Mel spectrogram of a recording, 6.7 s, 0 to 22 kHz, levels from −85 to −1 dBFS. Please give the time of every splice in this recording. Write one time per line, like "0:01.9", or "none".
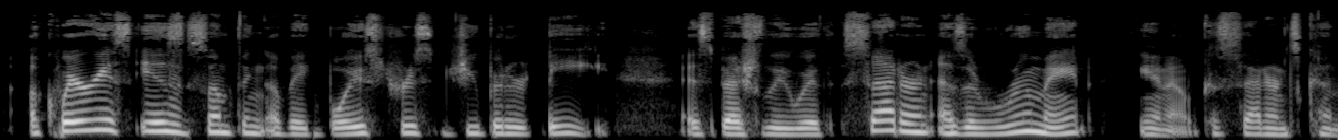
0:00.9
0:01.6
0:02.6

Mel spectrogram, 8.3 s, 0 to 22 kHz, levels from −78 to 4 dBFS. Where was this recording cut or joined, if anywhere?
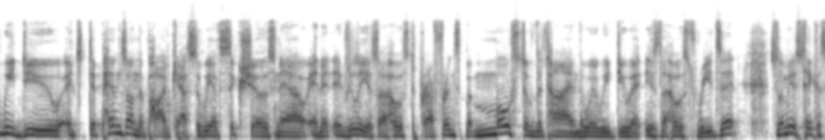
none

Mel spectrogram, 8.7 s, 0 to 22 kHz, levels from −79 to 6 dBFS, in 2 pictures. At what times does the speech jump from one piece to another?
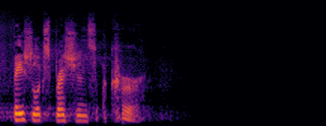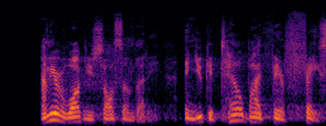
0:05.4

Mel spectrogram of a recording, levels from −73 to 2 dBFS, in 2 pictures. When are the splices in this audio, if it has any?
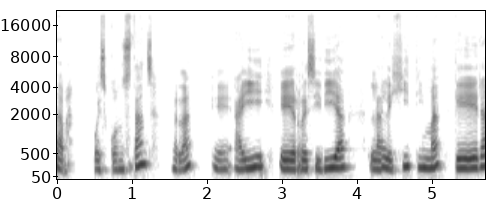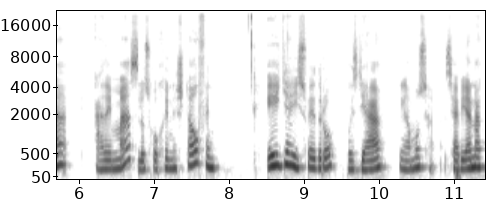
0:02.9
0:04.3
0:05.2
0:06.8
0:08.4
0:09.0
0:09.5

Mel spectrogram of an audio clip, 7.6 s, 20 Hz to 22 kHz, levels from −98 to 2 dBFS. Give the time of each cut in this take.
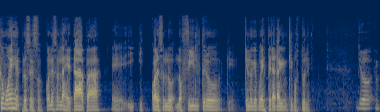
none

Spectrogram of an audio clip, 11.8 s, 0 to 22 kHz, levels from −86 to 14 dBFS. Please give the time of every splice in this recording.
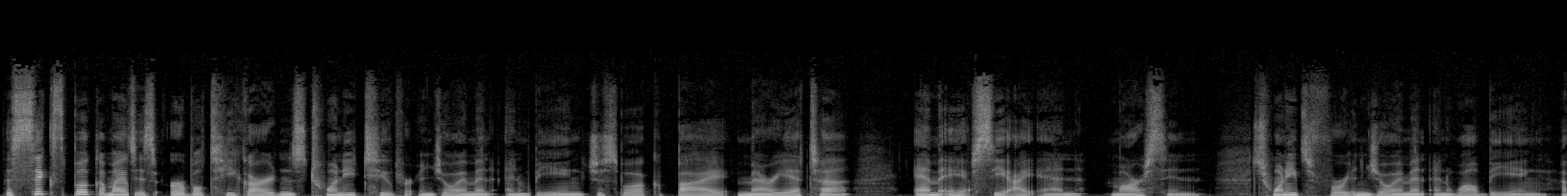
0:00.9
0:03.0
0:04.0
0:04.6
0:07.3
0:09.4
0:09.8
0:10.1

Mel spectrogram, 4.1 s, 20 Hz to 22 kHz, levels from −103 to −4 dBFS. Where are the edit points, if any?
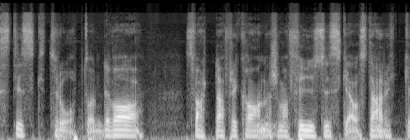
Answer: none

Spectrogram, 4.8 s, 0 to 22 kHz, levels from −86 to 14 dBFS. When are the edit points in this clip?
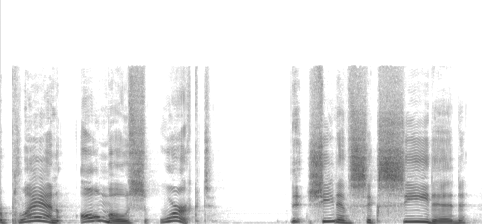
0:03.3

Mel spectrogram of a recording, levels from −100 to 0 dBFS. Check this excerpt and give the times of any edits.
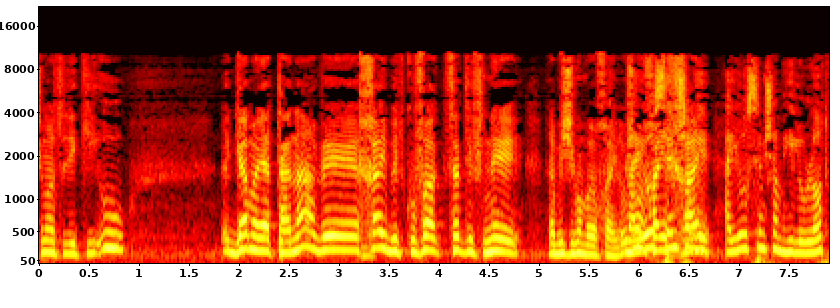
none

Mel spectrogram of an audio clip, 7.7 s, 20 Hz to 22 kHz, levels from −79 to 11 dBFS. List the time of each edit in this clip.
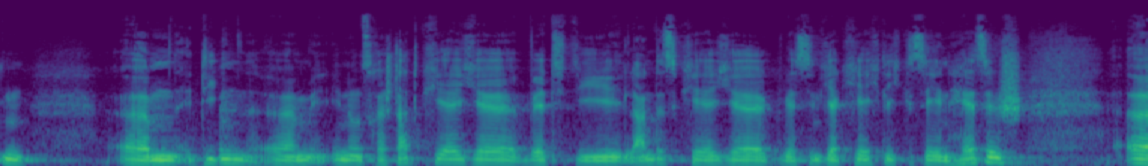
0:01.5
0:05.1

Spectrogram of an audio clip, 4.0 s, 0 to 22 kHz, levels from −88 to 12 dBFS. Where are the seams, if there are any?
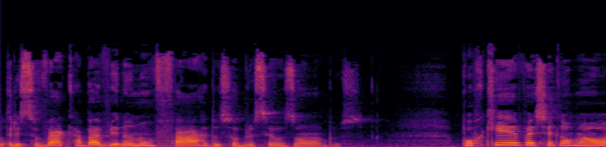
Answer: none

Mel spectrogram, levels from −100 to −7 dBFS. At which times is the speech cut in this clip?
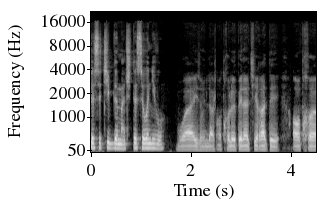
0:01.6
0:02.5

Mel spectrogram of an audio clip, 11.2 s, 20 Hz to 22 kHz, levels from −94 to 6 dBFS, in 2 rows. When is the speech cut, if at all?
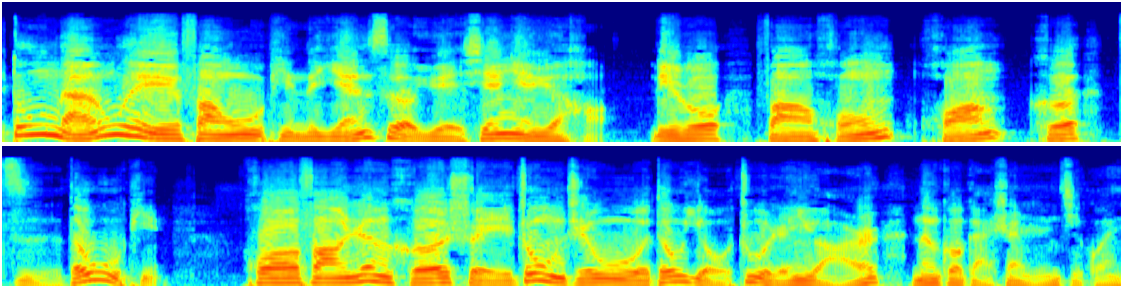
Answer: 0:06.6

